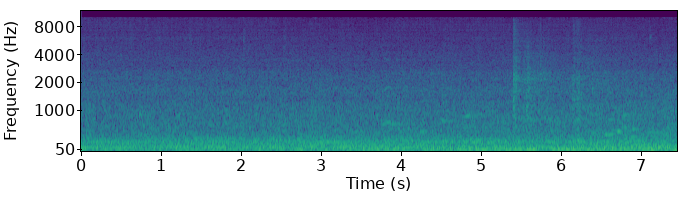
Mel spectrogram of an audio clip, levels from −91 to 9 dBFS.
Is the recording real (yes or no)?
yes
